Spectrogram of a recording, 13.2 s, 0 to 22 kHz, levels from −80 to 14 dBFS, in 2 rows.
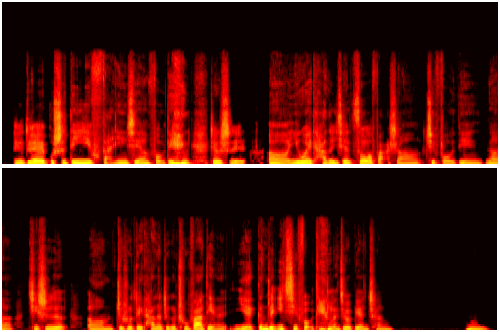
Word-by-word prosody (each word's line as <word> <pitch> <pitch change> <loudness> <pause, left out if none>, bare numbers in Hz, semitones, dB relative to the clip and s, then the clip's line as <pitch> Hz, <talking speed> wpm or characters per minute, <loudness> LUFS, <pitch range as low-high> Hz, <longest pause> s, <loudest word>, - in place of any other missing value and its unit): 诶， 185 0 +1
对， 190 -2 +7
不 - - -6
是 235 +5 +3
第 225 0 +6
一 235 - +4
反 130 - -7
应 165 0 +1
先 175 +1 +1
否 135 -6 -6
定， 180 +1 +5 0.2
就 185 -3 +3
是， 170 -4 -2 0.2
呃， 165 -4 +1
因 215 +8 +5
为 225 -5 +6
他 185 0 -4
的 190 - +2
一 185 - 0
些 190 +1 0
做 270 +8 +2
法 195 - -7
上 140 -4 -7
去 165 - -2
否 135 -4 -7
定， 140 -2 -6
那 165 -2 -4 0.2
其 155 - -4
实， 155 +1 -1 0.2
呃， 140 -1 -6 0.2
就 - - -3
说 165 0 -1
对 165 -1 -1
他 160 - -6
的 155 0 -3
这 165 +2 -5
个 155 - -3
出 175 +4 -6
发 245 +9 +3
点 125 - -4
也 155 0 -3
跟 195 - +3
着 200 - +8
一 200 - +2
起 155 -3 -1
否 - - -5
定 180 - -1
了 150 - -3
就 155 +1 -1
变 140 -2 -3
成， 130 -1 -9 1.0
嗯。 170 -4 -3
170 Hz, 235 characters per minute, -20 LUFS, 150-185 Hz, 1.0 s, 着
